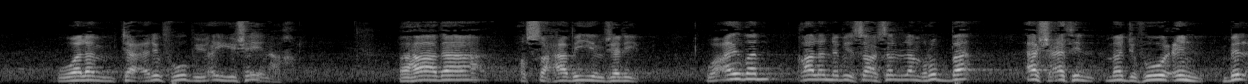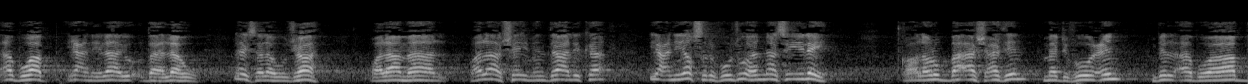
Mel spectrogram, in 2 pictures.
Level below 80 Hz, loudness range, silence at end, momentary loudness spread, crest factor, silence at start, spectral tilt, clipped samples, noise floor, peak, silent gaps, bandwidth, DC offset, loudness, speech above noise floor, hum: -64 dBFS; 3 LU; 0 s; 14 LU; 20 dB; 0 s; -4 dB/octave; under 0.1%; -49 dBFS; -6 dBFS; none; 8 kHz; under 0.1%; -25 LUFS; 24 dB; none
